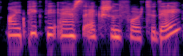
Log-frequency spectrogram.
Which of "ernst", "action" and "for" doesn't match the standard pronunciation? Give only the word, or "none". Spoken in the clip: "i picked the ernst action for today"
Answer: ernst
